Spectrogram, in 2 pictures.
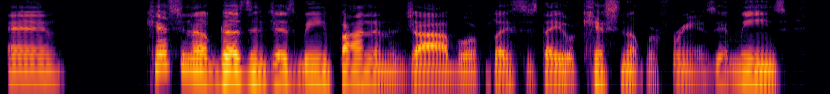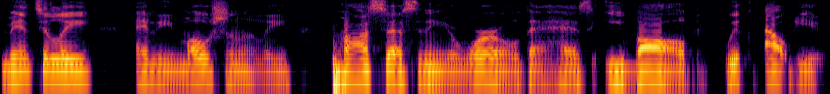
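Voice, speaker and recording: A man's voice: lowish voice, big pitch swings, measured pace, no echo, studio quality. A middle-aged man hosting a podcast, talking straight to listeners in a reflective, emphatic monologue, often checking in as he goes. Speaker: podcast host.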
